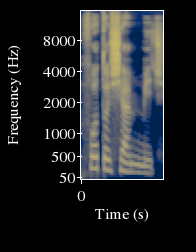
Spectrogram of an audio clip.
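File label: "фотосяммич" Komi, female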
